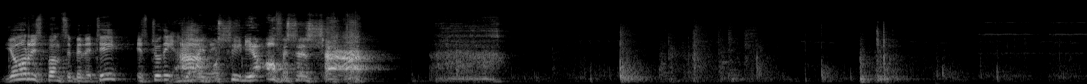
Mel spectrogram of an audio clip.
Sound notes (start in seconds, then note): 4.4 grunts; 9.8 phone ringing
